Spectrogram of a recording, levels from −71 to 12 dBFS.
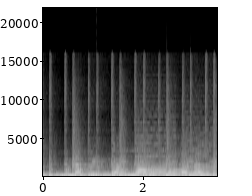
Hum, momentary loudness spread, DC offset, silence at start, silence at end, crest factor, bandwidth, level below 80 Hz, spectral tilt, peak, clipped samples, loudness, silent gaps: none; 3 LU; under 0.1%; 0 s; 0 s; 8 dB; 17 kHz; -18 dBFS; -6.5 dB/octave; 0 dBFS; 0.2%; -9 LUFS; none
